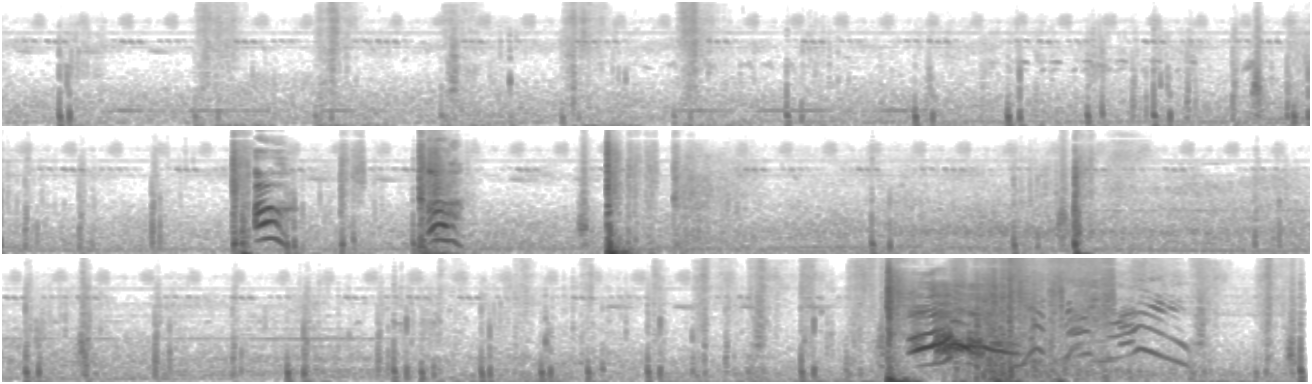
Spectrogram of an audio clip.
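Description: Footsteps run on a hard track and grass.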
